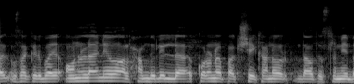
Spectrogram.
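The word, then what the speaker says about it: الحمد لله: বলার চেষ্টা করি এখানে যখন কোন দোয়াতে বড় হা চলে আসে তো এখানে ভুল এভাবে হয়ে থাকে কেউ গোল হা এটা অনেকে উচ্চারণ করে অনেকে আলহামদুলিল্লাহ এভাবে পাঠ করে থাকে যেটা ভুল তো আমাদেরকে হাটা রয়েছে বড় হাত্তি বলা হয় তো ওই হা দিয়ে আলহামদুলিল্লাহি আমরা পাঠ করব তো এখানে কিছু টানও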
